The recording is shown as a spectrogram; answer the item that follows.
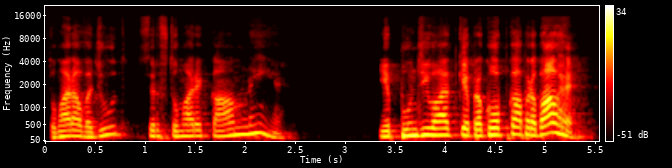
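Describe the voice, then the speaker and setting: A man's voice: sits high, moderate pace, close to an everyday voice. A man playing a talkative young content writer on a date in a scripted comedy sketch, preachy and fawning.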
